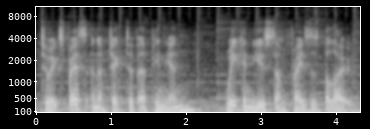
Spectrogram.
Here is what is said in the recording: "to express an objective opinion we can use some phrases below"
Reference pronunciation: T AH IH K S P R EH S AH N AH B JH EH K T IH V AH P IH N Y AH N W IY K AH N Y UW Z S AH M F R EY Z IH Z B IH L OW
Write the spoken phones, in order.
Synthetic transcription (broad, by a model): T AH IH K S P R EH S AH N AH B JH EH K T IH V AH P IH N Y AH N W IY K AH N Y UW Z S AH M F R EY Z IH Z B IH L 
